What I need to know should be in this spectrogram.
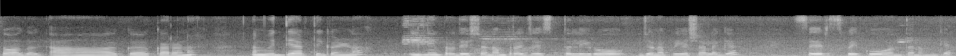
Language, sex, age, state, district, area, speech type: Kannada, female, 30-45, Karnataka, Hassan, urban, spontaneous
